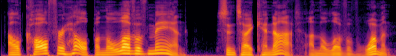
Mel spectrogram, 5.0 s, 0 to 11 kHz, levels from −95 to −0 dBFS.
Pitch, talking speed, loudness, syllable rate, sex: 120 Hz, 205 wpm, -19 LUFS, 4.6 syllables/s, male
